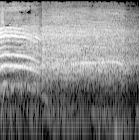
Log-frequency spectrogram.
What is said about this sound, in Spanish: Quiero escuchar ese grito de todas las mujeres hermosas de aquí, del pueblo de San Juan de Aragón. Va. A la una, a las dos, a la tres, ¡ese grito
